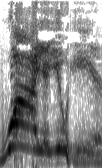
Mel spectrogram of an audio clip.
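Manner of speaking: drawn-out, high-pitched yell; full-throated angry holler, stretched out; mock parental shout. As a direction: bellow it slowly like a furious parent. Acting out a parent shaking kids.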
